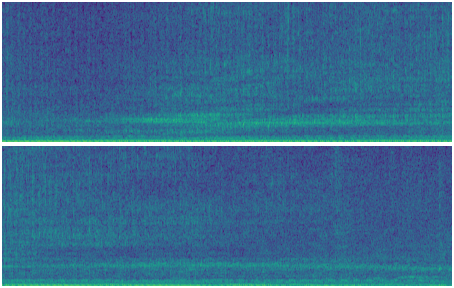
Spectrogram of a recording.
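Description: A sports car engine revs and roars as it pulls away.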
